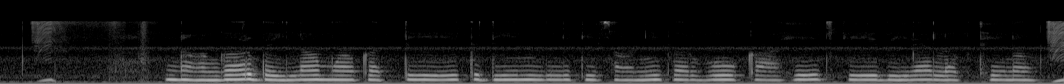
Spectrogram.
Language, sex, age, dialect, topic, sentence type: Chhattisgarhi, female, 18-24, Western/Budati/Khatahi, banking, statement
